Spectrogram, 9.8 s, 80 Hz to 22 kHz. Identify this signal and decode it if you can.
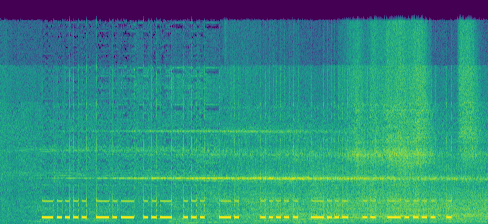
Morse code, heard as a keyed tone, hand-sent with a straight key, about 15 wpm, 790 Hz, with the noise of a subway station. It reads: 6KUSN 5BI6E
